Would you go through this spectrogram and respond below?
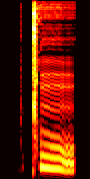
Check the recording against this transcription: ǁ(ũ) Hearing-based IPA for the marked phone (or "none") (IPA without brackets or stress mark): ũ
